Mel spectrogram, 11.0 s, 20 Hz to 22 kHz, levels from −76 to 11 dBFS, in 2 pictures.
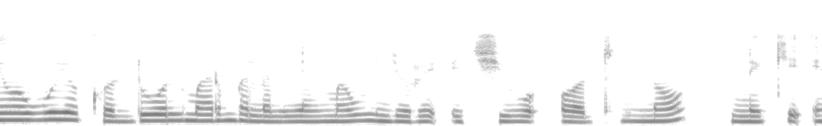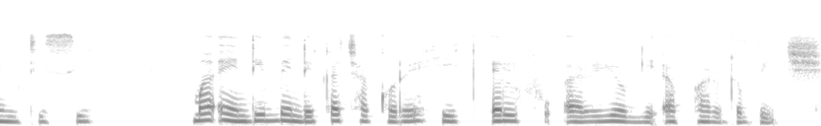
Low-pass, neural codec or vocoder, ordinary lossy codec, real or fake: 7.2 kHz; none; none; real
